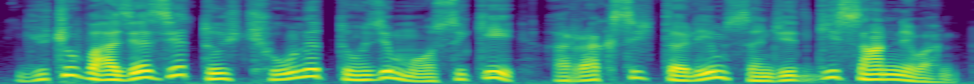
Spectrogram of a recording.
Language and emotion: Kashmiri, angry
